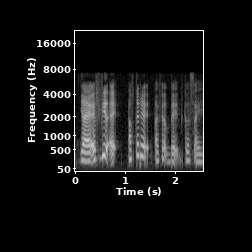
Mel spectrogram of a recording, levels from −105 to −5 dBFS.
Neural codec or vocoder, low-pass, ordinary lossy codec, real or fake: none; 7.2 kHz; none; real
